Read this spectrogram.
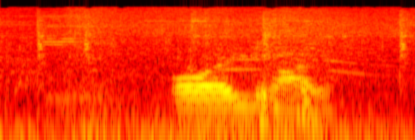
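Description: Flames burst with a whoosh.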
